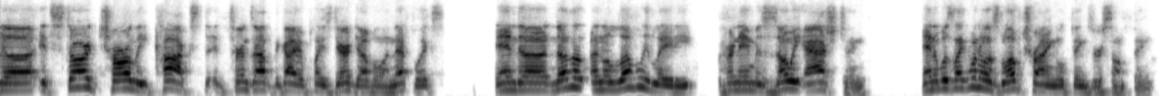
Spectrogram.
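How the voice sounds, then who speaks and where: An American artist with a New York accent chats while drawing on a livestream, rambling and chuckling often. His voice is gravelly yet high-pitched, with a bright, forceful tone. The stream audio is dull and lo-fi.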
